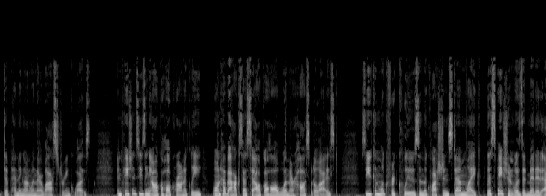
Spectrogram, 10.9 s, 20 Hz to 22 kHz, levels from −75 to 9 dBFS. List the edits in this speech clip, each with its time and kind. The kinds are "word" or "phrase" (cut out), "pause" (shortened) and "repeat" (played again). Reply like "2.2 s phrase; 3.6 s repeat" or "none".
9.7 s pause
